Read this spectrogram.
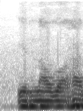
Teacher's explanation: Innallaha nunya tasdid guna tahan minimal 2.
